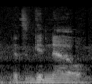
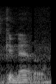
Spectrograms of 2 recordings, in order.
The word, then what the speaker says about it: Gnog: One of the G's is silent, so it's Gnog. Yeah, I didn't tell you which G was silent. Actually, you said it was Gnog. No, it's Gnog.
